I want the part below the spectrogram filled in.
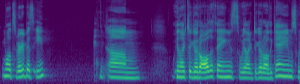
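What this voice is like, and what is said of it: Hoarse voice from laryngitis. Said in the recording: “you're battling a little bit of laryngitis right now”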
